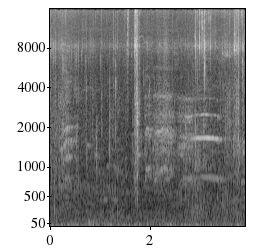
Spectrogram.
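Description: Soup splashes as it is poured into a plastic bowl.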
